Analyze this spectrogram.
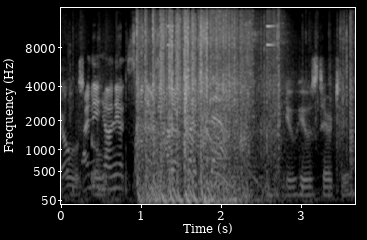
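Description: Rapid gunshots fire in a short burst.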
